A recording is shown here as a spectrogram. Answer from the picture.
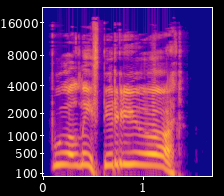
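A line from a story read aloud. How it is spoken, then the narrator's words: Yelling. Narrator (Russian): заорал Хэнк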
